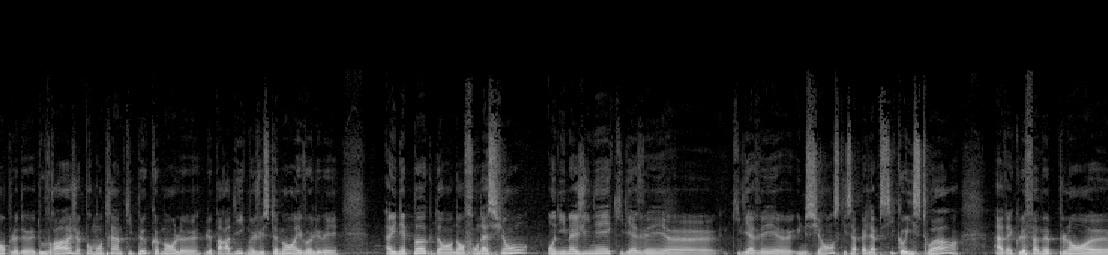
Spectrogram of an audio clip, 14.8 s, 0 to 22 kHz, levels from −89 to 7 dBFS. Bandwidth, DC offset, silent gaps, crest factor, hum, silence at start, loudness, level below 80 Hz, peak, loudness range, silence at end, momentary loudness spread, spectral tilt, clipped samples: 12 kHz; under 0.1%; none; 16 dB; none; 0 s; -21 LUFS; -52 dBFS; -4 dBFS; 3 LU; 0 s; 7 LU; -7.5 dB/octave; under 0.1%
